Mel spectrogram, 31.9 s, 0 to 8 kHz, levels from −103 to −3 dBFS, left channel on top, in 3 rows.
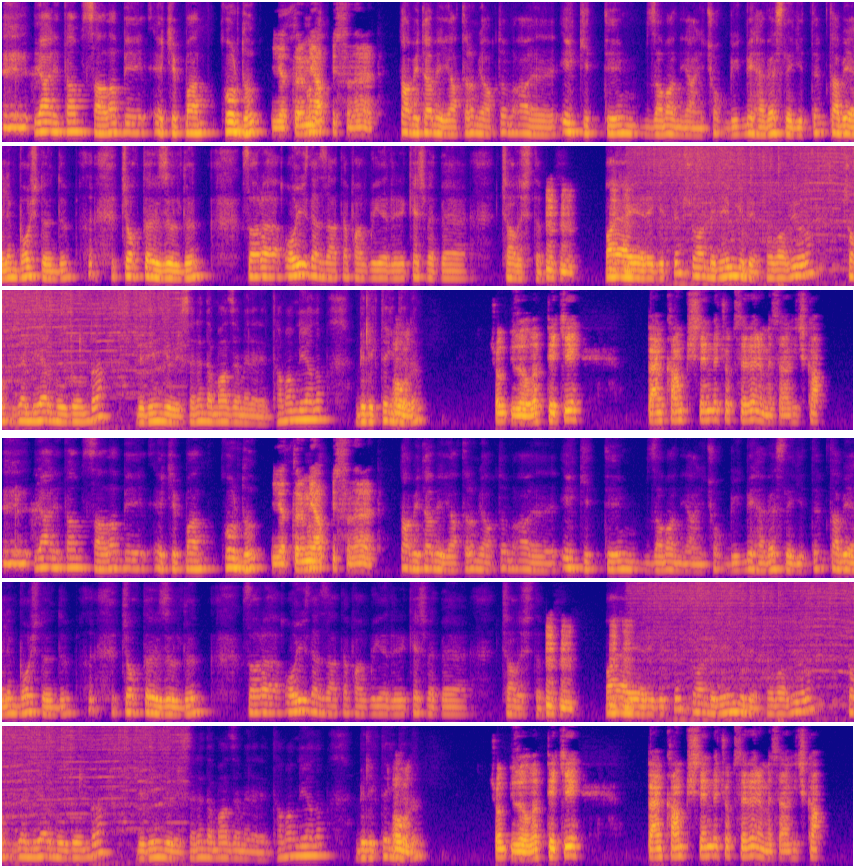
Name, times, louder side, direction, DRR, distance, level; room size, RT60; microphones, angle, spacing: voice 1, 0.0-3.3 3.8-4.1 5.0-17.5 18.2-26.6, left 4 dB, 60° left, 0.4 m, -28 dB
voice 2, 3.4-4.6 17.4-17.8 18.2-18.5 26.2-26.4 27.4-28.8 29.4-31.5, right 1 dB, 10° right, 0.4 m, -24 dB
Door / Toilet flush, 18.4-23.6, left 3 dB, 15° left, 0.8 m, -41 dB
5.5 x 3.5 x 2.3 m
head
